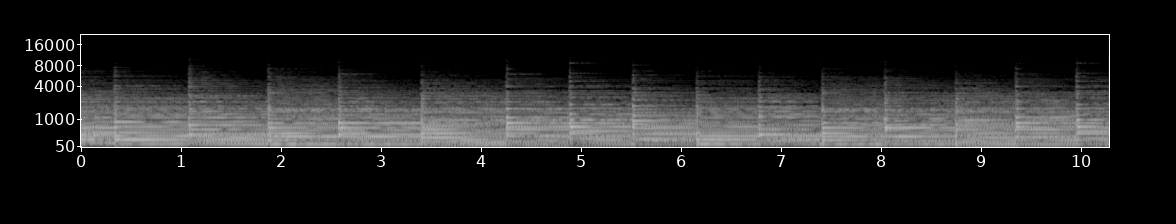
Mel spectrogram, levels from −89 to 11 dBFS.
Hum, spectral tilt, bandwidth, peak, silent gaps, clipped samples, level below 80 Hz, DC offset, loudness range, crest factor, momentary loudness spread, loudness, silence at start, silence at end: none; -8.5 dB/octave; 7.2 kHz; -8 dBFS; none; under 0.1%; -48 dBFS; under 0.1%; 2 LU; 16 dB; 3 LU; -24 LUFS; 0 s; 0 s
